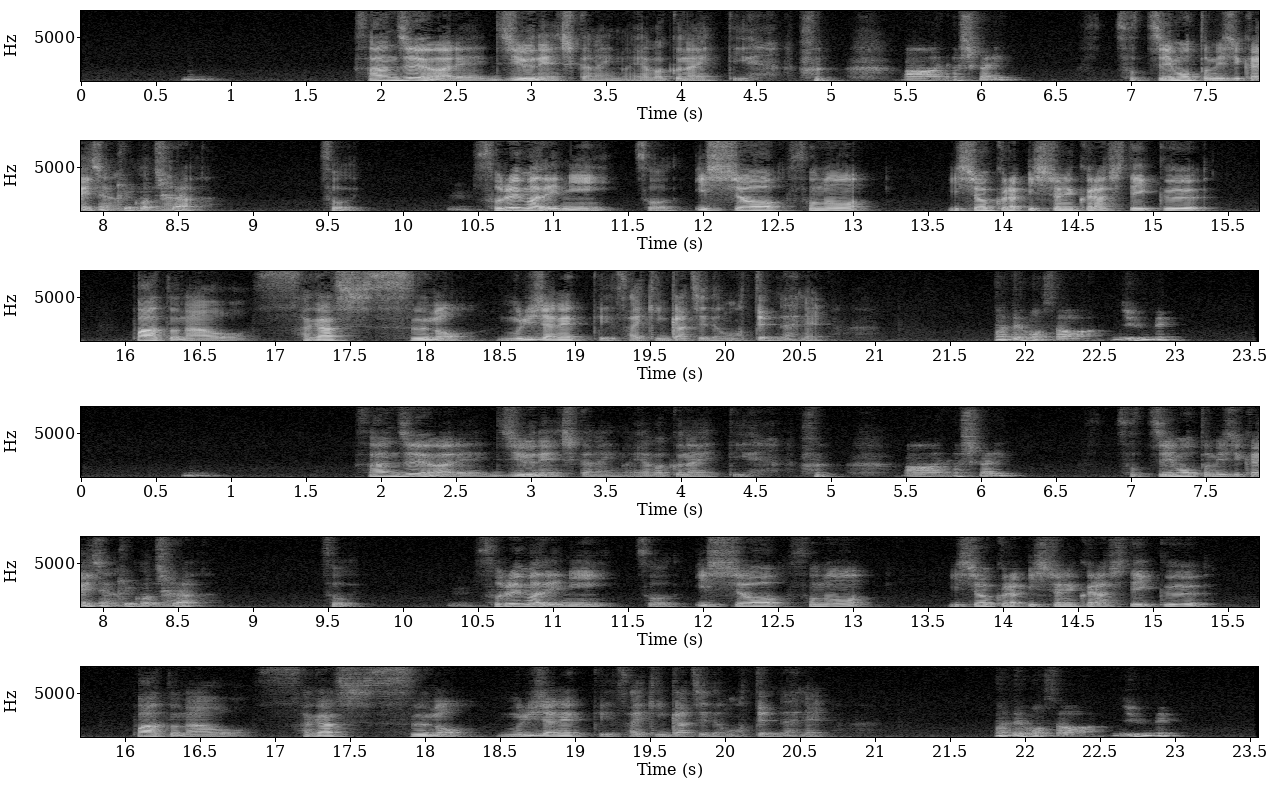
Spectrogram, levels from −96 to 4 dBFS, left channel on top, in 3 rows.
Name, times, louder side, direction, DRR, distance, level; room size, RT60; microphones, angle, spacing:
voice 1, 1.9-5.4 6.9-8.6 9.5-9.7 10.5-13.1 13.6-15.4 16.1-16.8 17.1-20.7, left 5 dB, 35° left, 0.3 m, -24 dB
voice 2, 5.5-6.2 7.9-8.6 10.3-10.5 21.8-22.9, left 2 dB, 85° left, 0.9 m, -28 dB
2.6 x 2.0 x 3.3 m
head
